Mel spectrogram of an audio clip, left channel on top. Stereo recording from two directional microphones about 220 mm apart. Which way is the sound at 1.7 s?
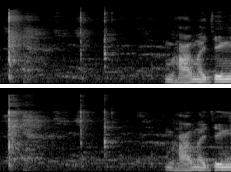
20° left (ahead or behind).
